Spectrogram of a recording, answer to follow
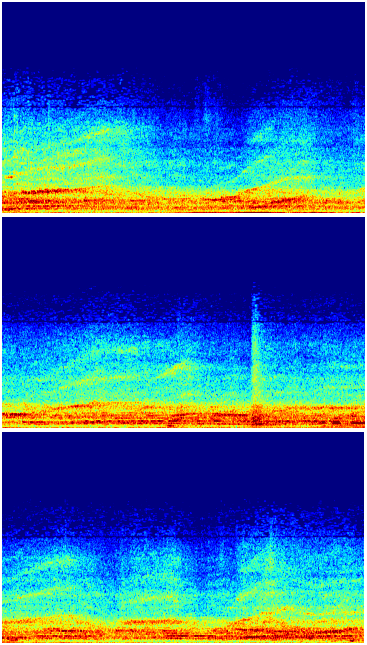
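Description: Radio-controlled drift cars with electric motors whining, the pitch rising again and again as they accelerate across the floor.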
